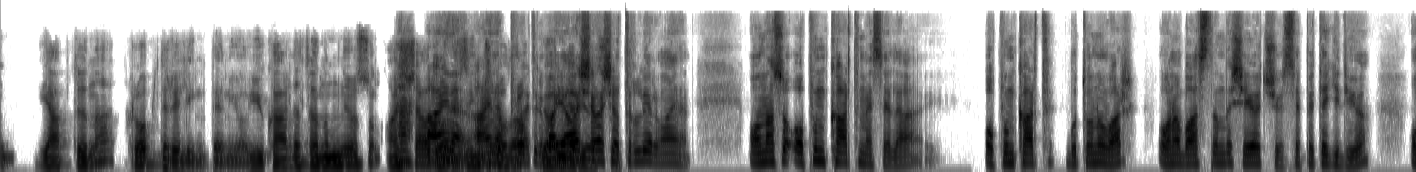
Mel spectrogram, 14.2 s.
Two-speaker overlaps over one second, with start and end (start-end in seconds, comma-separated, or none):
3.9-6.2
